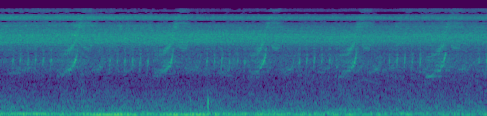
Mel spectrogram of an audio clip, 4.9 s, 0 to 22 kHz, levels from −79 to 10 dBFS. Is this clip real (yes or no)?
yes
